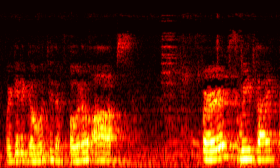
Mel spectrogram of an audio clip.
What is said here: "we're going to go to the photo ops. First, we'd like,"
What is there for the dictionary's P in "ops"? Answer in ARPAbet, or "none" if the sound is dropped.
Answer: P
